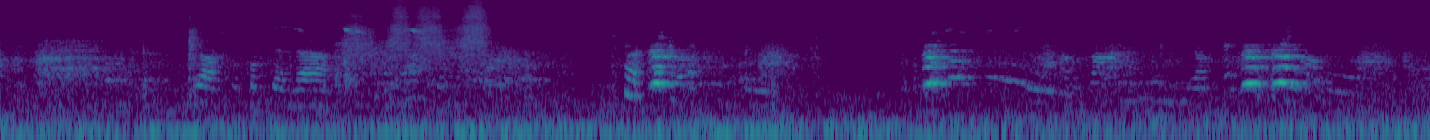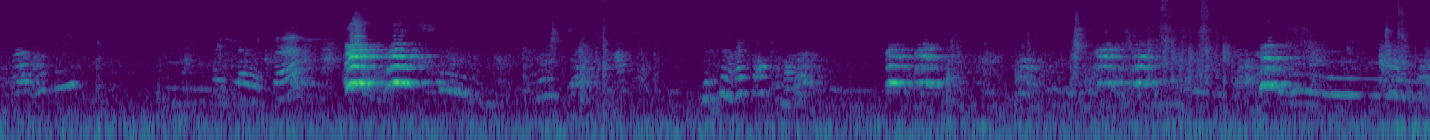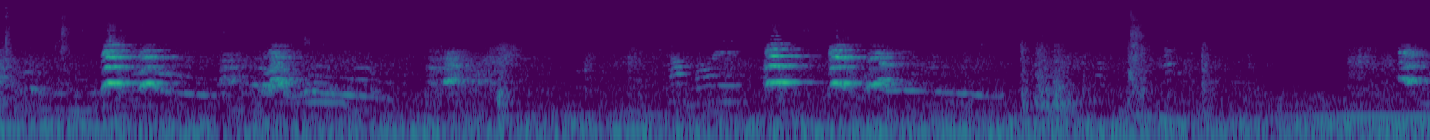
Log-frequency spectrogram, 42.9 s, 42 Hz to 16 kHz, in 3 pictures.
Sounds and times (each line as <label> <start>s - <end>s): dogs barking 6.4s - 8.0s
dogs barking 9.1s - 10.8s
dogs barking 12.4s - 13.8s
dogs barking 17.2s - 21.3s
dogs barking 23.2s - 31.7s
dogs barking 36.2s - 38.3s
dogs barking 42.6s - 42.9s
